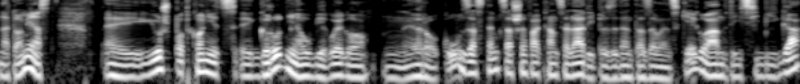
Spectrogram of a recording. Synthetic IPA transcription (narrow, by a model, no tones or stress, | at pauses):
nat̪ɔmʲjast̪ | juʂpɔt̪kɔɲɛt̪sɡɾud̪ɲaubʲjɛɡwɛɡɔɾɔkuzast̪ɛmp̚t̪saʂɛfakant̪sɛlaɾʲjipɾɛzɘd̪ɛnt̪azɛwɛ̃skʲɛ̰ɡɔand̪ɾʲɛjsʲibʲiɡa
